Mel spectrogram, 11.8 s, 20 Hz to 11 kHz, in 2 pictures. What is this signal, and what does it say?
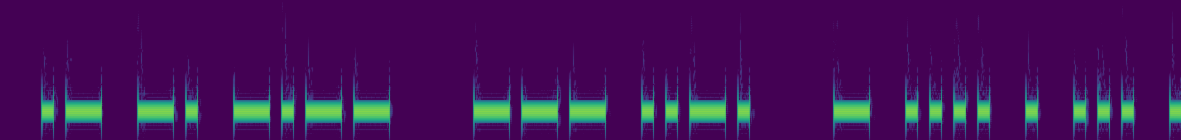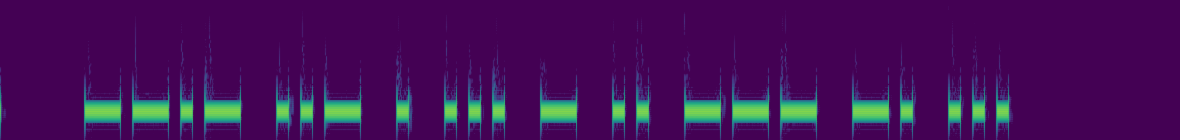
Morse code, heard as a keyed tone, about 20 wpm, 700 Hz. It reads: ANY OF THESE QUESTIONS
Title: Sets of 9 Words - 20wpm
